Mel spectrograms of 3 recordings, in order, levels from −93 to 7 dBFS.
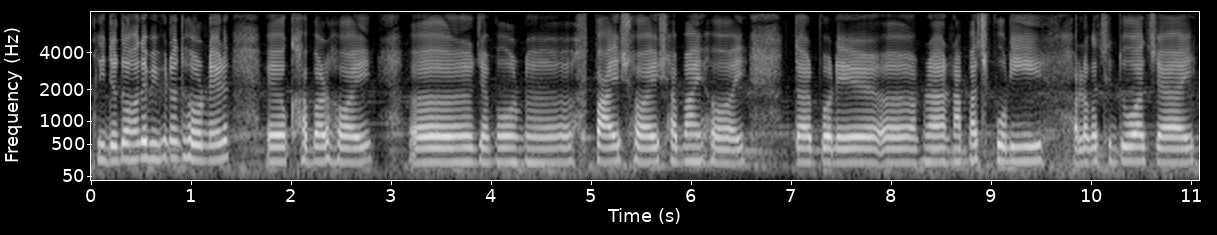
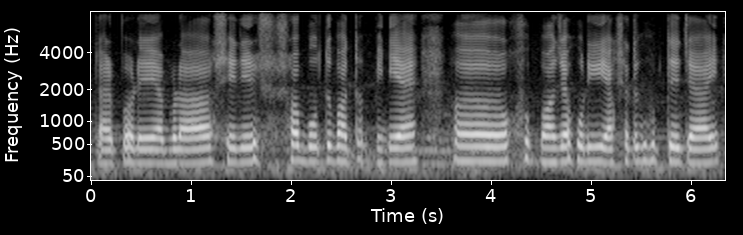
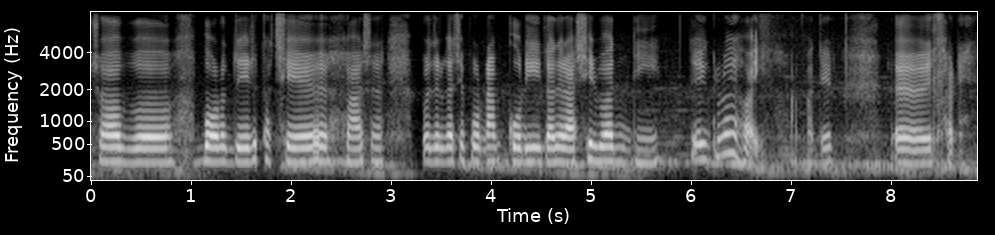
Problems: constant background noise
